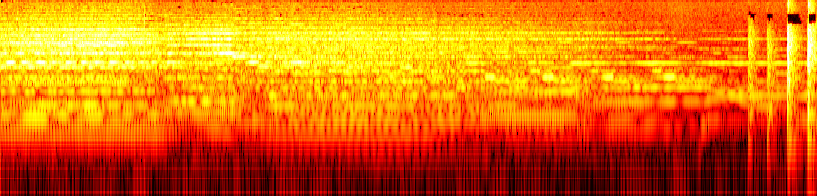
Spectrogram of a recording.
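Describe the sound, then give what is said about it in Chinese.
A sustained musical tone fades out, then three or four sharp, loud knocks on the door of scholar Song Lian's house land together right at the end. “开门，开门！”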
